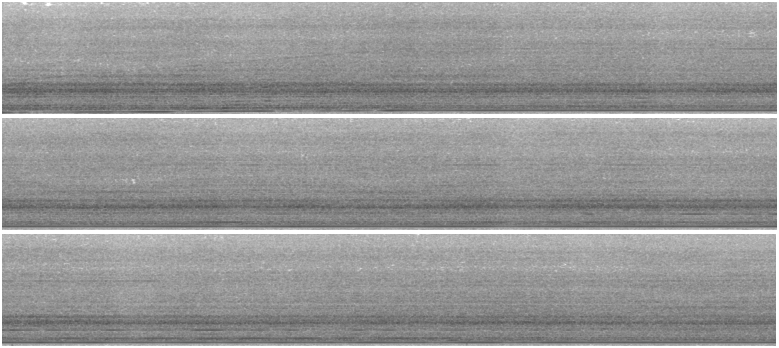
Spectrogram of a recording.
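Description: CNC router spindle whining as it spins up, its pitch climbing over the first few seconds and then holding steady. It runs at a constant high speed while the bit carves a wooden board.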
